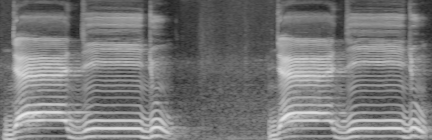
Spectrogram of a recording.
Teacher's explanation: jangan ambil ujung lidah kadang ada beberapa teman-teman kita pakai ujung lidah jadi ada suara tambahan seperti C jadi cacicu itu dihindari harus pakai Tengah seperti huruf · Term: huruf Jim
